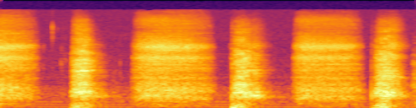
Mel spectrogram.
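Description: A man breathing close to a microphone in a slow in-breath, strong out-breath pattern: three long, slow breaths in through the nose, each followed by a short, forceful breath out.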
